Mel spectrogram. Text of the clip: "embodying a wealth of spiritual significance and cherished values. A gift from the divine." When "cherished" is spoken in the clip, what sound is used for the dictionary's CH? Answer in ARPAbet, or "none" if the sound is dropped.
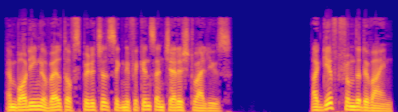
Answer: CH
